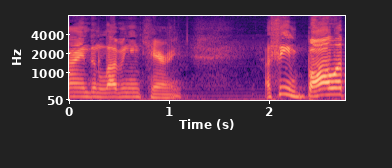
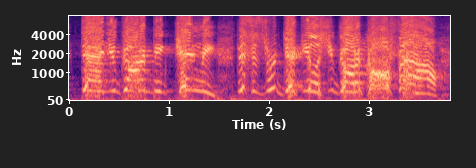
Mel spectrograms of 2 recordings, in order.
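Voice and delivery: high, loud, outraged shout; furious kid; 10 semitones higher, 6 dB louder than usual. Retold or imitated. Son screaming at his dad to call the foul, furious. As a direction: yell like a kid ready to explode. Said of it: "I'm gonna kill somebody right now kid".

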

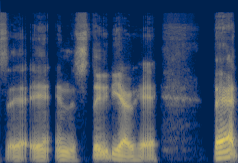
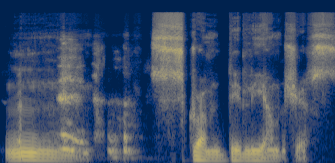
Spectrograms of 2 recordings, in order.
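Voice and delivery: low, drawn-out savouring; slow relish; 5 semitones lower, 4 dB quieter, much slower than usual. Pretend. Cohost savours his own accent for a fan, slow relish. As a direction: stretch the word out as if tasting it.

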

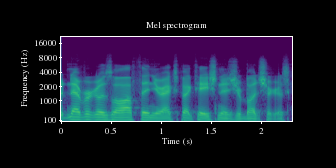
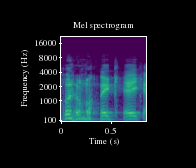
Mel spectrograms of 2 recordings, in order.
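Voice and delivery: laughing echo of the joke; amused laughing repeat; 6 semitones higher than usual. Real, not acted.

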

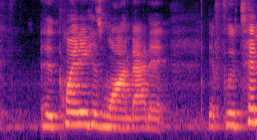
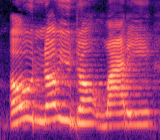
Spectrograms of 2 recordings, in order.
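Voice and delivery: put-on loud, raised roar at a boy; roaring rebuke; 4 semitones higher, 8 dB louder than usual. A narrator's reading. Moody catches a student attacking from behind, roaring. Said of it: "a roar that echoed".

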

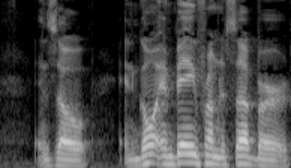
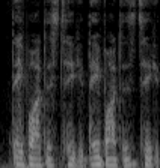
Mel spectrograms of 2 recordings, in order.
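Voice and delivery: hushed aside; 17 dB quieter than usual. Retold or imitated. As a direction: tell it under your breath. Telling friend quietly, repeated.

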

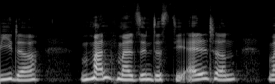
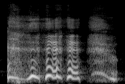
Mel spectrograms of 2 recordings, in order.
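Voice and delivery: loud laugh; 6 semitones higher, 5 dB louder than usual. Real, not acted. Laughs after the mouse voice.

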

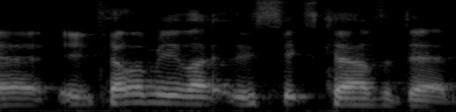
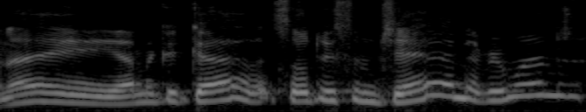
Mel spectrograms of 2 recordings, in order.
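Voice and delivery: higher-pitched sales pitch, climbing as it goes; chummy campaigner; 7 semitones higher than usual. Acted. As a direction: pitch jam to the crowd in a put-on high voice. Voices the candidate campaigning with jam.

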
